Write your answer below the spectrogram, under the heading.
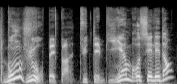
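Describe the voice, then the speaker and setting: A man's voice: sits high, wildly swooping pitch, measured pace, fairly bright tone, breathy edge, no echo, full character voice. A man voicing a jolly, kindly elephant dentist in a preschool cartoon, reassuring, with exaggerated intonation. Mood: friendly.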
